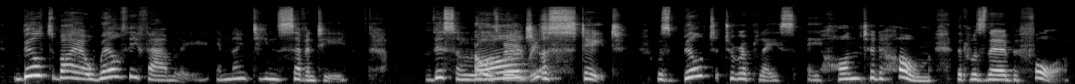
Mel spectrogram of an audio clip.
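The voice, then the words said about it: Terrible put-on British accent. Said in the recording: “I'm going to do a terrible British accent.”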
